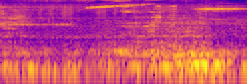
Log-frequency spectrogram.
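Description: Movie-trailer sound effects: a low rumbling drone with a high tone that glides upward about a second in, swelling louder toward the end.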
